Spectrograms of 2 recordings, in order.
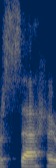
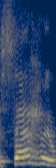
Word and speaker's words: Sahel: The Sahel region, or a Sahel in Arabic and Sahel in English, how we pronounce it, is a wide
